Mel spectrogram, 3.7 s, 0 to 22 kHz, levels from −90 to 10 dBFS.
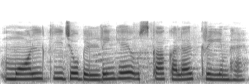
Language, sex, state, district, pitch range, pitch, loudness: Hindi, female, Madhya Pradesh, Bhopal, 235-260 Hz, 245 Hz, -13 LUFS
